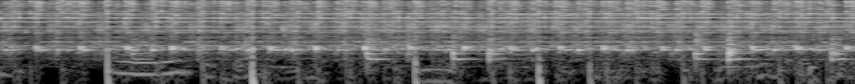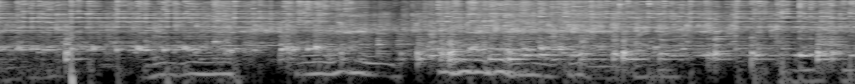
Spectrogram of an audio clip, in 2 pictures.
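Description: Metal bells jingle steadily.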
